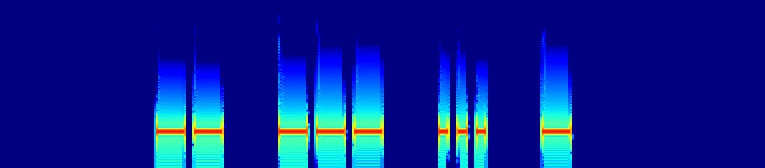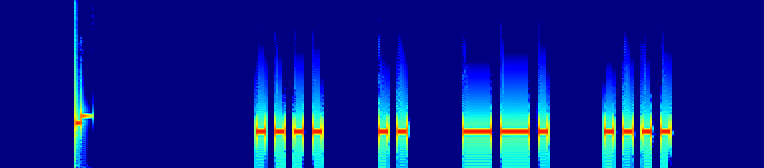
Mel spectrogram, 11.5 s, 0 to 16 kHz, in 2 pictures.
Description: Morse code, heard as a keyed tone, about 17 wpm, spaced as for 12 wpm, 700 Hz. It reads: MOST HIGH
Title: 2x Character Spacing - Top 200 Words - 17wpm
